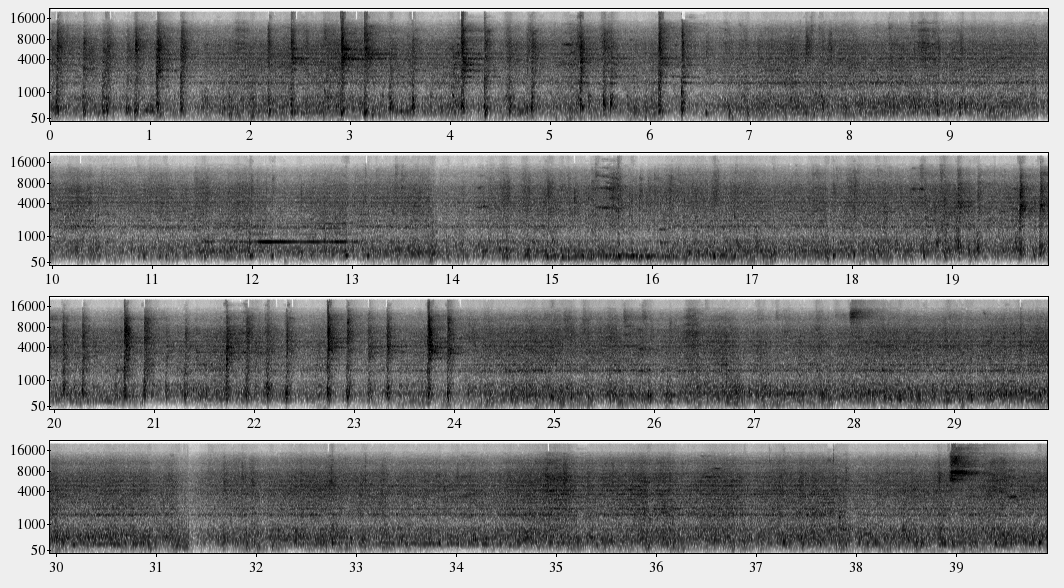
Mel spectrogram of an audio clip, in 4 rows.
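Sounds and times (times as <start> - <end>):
train wheels clattering: 0.0 - 10.2, 13.5 - 30.2
train running rush: 0.0 - 39.9.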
